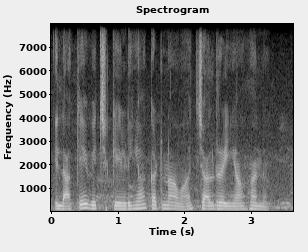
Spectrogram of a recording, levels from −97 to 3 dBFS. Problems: background conversations at intervals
